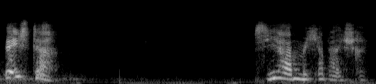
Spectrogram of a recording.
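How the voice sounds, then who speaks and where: An older actress playing a shrewd, polite, dignified elderly woman sleuth posing as a housekeeper in a German radio play, with a husky voice. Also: fairly high pitch, unhurried, background noise. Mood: guarded. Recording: dull, muffled radio play recording.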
